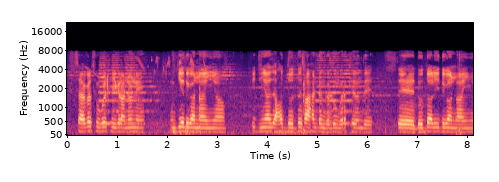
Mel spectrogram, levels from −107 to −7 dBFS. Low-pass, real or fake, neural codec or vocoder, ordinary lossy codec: none; real; none; none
